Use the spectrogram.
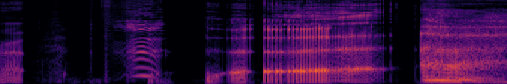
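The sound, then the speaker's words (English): A loud, drawn-out belch rumbles, broken into a few gassy bursts with brief pauses between them before one final croaking push. “Just take a big ass belch. Big old belch.”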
